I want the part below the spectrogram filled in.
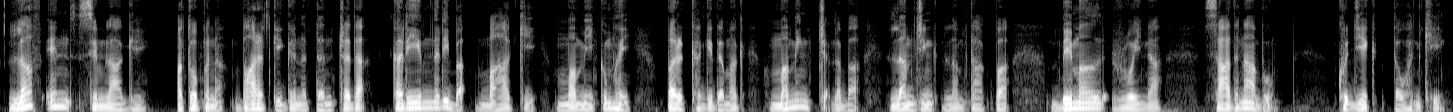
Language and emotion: Manipuri, neutral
